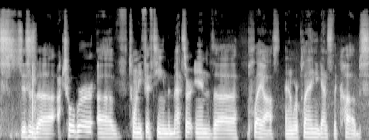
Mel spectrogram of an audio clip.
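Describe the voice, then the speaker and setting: A man's medium-pitched voice, monotone and flat, at a very slow pace. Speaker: baseball fan, storyteller. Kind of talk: casual chat.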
